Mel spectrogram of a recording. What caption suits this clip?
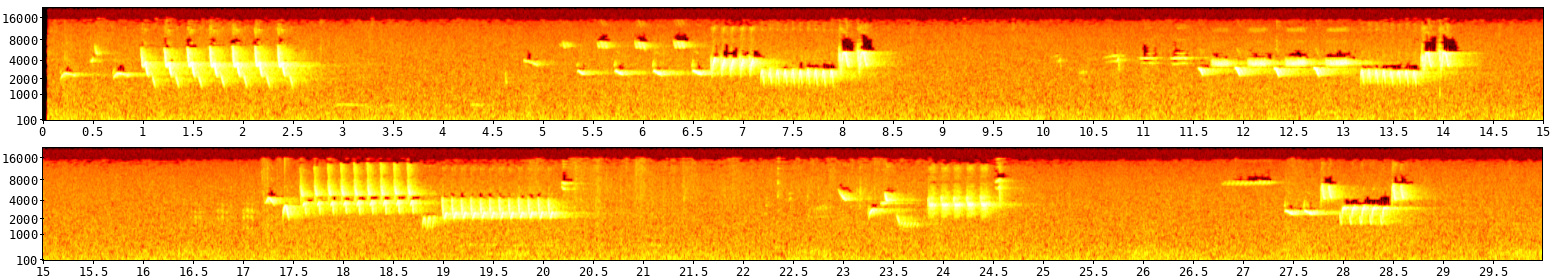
Soundscapes > Indoors
Field recording of a nightingale singing at night in the Tuscan countryside, captured with an iPhone. Despite the modest gear, the bird’s melodic calls are clearly audible, with a calm nocturnal atmosphere in the background. Some natural ambient noise is present (wind, distant insects, occasional rustle), contributing to the realism of the soundscape. Suitable for ambient sound design, documentary use, or background texture in nighttime scenes.
nightingale, forest, Itally, birds, Tuscany, spring, nature, field-recording, bird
